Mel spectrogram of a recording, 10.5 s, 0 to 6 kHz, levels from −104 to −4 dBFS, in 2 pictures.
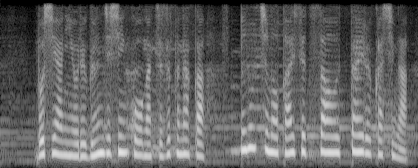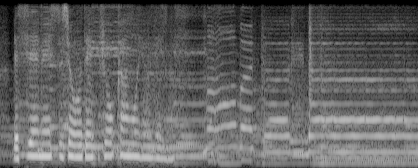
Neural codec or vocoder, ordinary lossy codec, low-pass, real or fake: codec, 16 kHz in and 24 kHz out, 1 kbps, XY-Tokenizer; none; 5.4 kHz; fake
